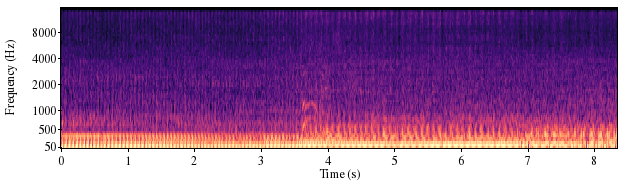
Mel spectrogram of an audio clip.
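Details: Rebuilt Thunderace engine first run on a fresh battery after petrol pump began working: catches and runs steadily, pitch rising briefly with a throttle blip; smooth, even, no knocks; smoke from paint, water leaks noted.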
